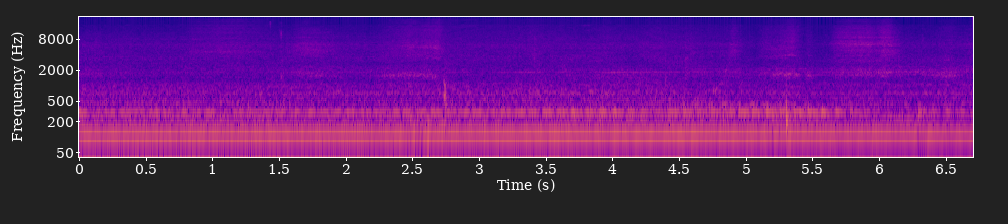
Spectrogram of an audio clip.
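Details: 1980 Dodge W200 Sno-Commander plow truck just after replacing a failed starter with a reman AC Delco unit, switched from 4 high to 2 high: low even V8 rumble at steady idle, no clunks, stumbles or surging; running normally.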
